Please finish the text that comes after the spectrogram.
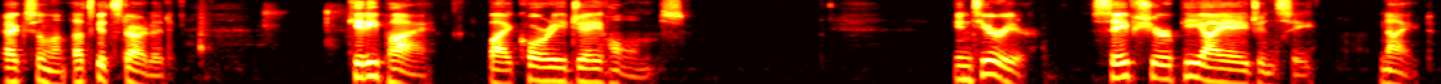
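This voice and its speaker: A man narrating a screenplay, reading scene directions in a measured, scripted way. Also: mid-range voice, expressive, a bit bright, no room sound.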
